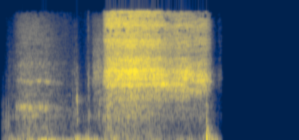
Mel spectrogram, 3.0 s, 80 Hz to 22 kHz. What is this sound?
Bicycle Pump - Plastic - Medium Release 01
A bicycle pump recorded with a Zoom H6 and a Beyerdynamic MC740.
Gas, Pressure, Valve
